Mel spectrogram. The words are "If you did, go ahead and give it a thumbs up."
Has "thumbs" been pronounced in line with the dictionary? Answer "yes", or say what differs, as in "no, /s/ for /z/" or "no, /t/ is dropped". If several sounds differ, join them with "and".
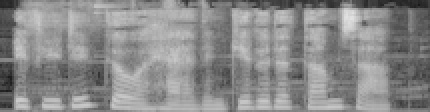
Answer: yes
